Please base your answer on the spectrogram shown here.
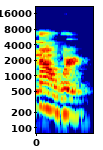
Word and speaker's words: hour: Aqui eu já tenho an hour. Reparem que a palavra hour, aqui, o H não é pronunciado.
